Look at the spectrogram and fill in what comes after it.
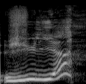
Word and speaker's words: Julia: Donc Julia, on prononce bien Julia, c'est ça On prononce bien Julia.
